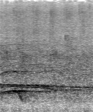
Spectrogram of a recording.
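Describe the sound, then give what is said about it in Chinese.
A crowd applauds steadily for the young members of a band at their new song release event, a dense wash of many hands clapping at an even, sustained loudness with no voices standing out, a faint tonal hum running underneath. “有的话，给他们一个热烈的掌声，好不好？”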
